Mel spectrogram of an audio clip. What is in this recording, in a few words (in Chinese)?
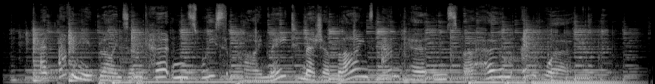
外籍英女 欢快 窗帘广告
